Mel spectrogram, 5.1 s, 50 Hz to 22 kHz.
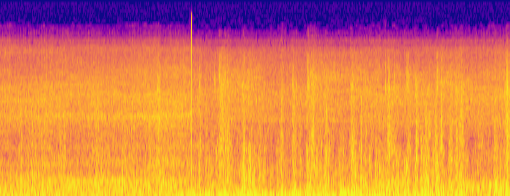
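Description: Wind buffeting the microphone on a KTM 1290 Super Adventure S motorcycle at about 40 mph, over the steady low rumble of its engine and tyres.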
